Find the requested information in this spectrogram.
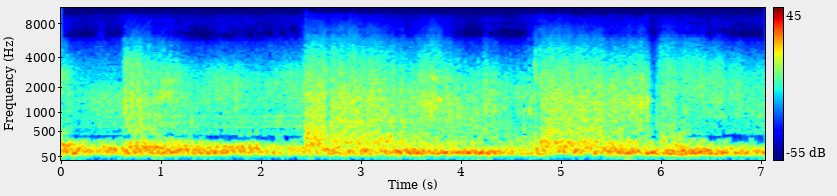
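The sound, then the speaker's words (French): Artillery shelling the city defences of Stalingrad: a dense, loud, continuous roar of blasts and deep rumble with a few sharper surges, and no voices. “L'artillerie pilonne les défenses de la ville.”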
